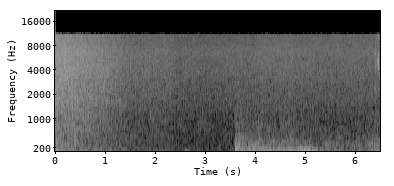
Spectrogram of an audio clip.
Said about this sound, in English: before all the rain started to interrupt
